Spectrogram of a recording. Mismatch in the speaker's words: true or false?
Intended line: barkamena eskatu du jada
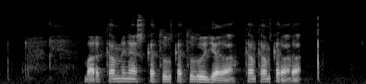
true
